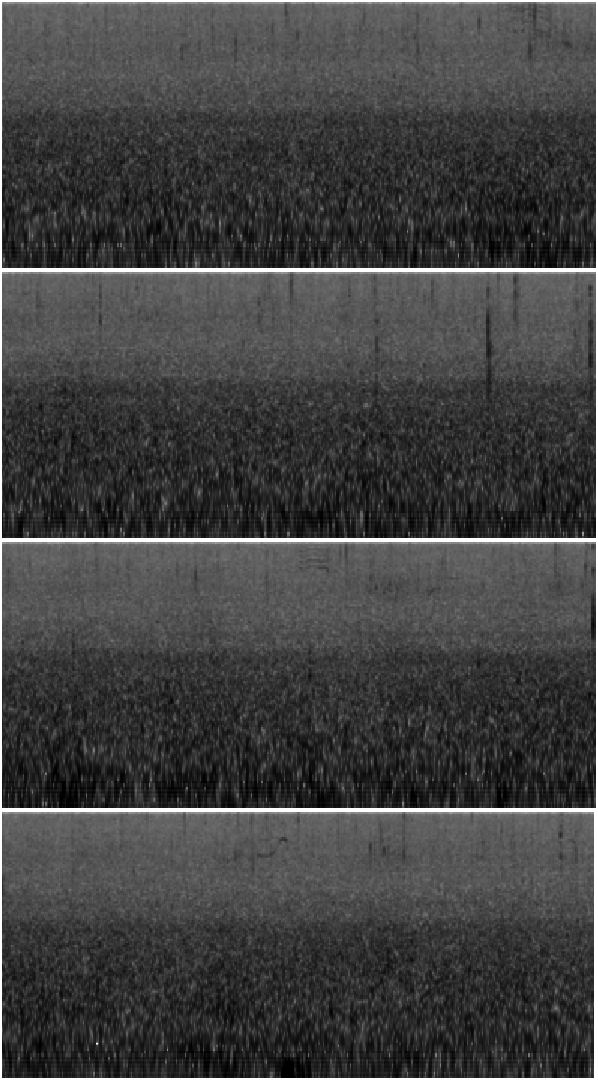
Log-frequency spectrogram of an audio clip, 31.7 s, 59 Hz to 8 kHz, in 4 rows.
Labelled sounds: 7.0	7.3	Pacific white-sided dolphin, 5.5 to 6.3 kHz
19.8	20.3	Pacific white-sided dolphin, 4.5 to 6.9 kHz
27.1	27.4	Pacific white-sided dolphin, 3.5 to 3.8 kHz

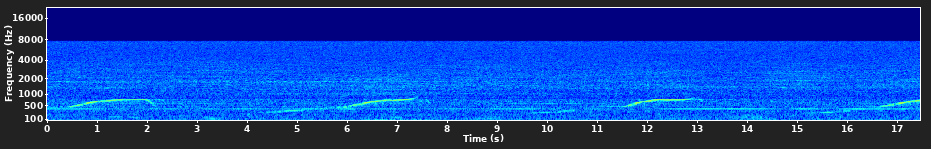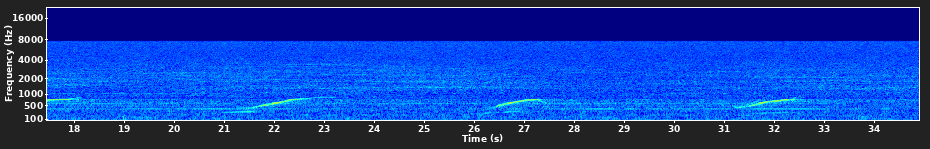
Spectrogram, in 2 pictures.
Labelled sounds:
7.0	7.5	humpback whale, 0.80 to 0.90 kHz
12.1	13.0	humpback whale, 0.80 to 0.86 kHz
17.5	18.2	humpback whale, 0.80 to 0.90 kHz
22.3	23.1	humpback whale, 0.80 to 0.90 kHz

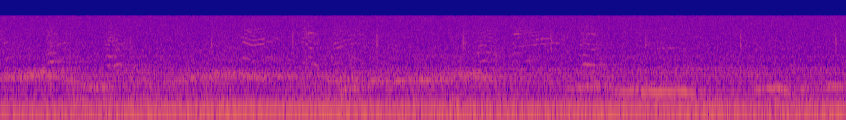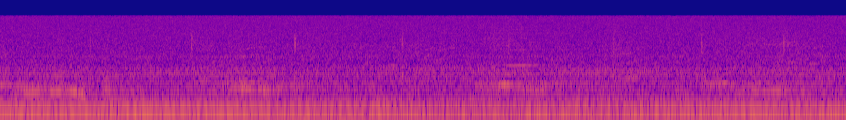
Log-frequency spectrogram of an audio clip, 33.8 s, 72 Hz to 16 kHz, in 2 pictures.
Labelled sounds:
1.0	1.4	humpback whale, 0.93 to 2.4 kHz
2.2	2.5	humpback whale, 2.1 to 2.3 kHz
4.8	6.3	humpback whale, 2.0 to 3.0 kHz
6.7	7.0	humpback whale, 1.8 to 2.1 kHz
10.3	11.0	humpback whale, 2.0 to 4.1 kHz
11.6	12.0	humpback whale, 0.80 to 3.6 kHz
21.8	22.0	humpback whale, 1.7 to 1.9 kHz
27.0	27.5	humpback whale, 0.80 to 0.90 kHz
29.3	29.6	humpback whale, 1.3 to 1.5 kHz

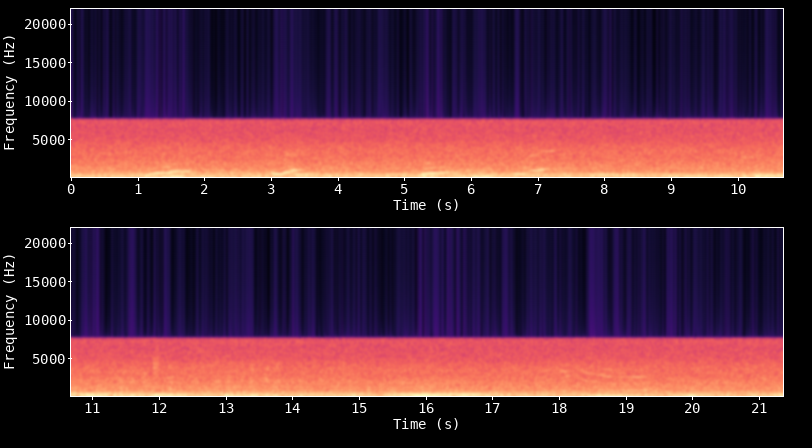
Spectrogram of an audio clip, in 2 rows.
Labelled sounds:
1.5	1.8	humpback whale, 0.80 to 0.99 kHz
5.4	5.6	humpback whale, 1.3 to 1.5 kHz
7.0	7.3	humpback whale, 3.5 to 3.6 kHz
18.6	19.3	humpback whale, 2.6 to 2.9 kHz

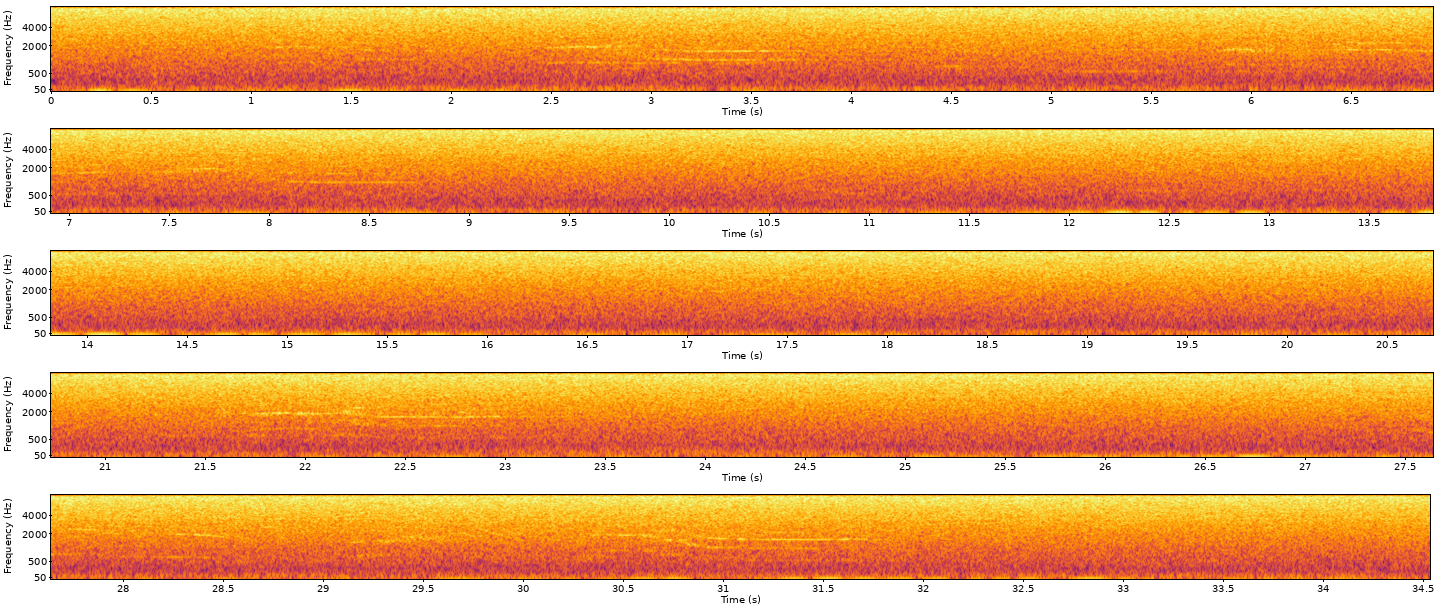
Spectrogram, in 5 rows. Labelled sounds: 2.5	3.5	killer whale, Bigg's (transient), 1.0 to 2.0 kHz
5.8	6.1	killer whale, Bigg's (transient), 1.5 to 1.9 kHz
8.1	8.6	killer whale, Bigg's (transient), 0.99 to 1.2 kHz
21.7	23.0	killer whale, Bigg's (transient), 1.5 to 2.0 kHz
28.2	28.5	killer whale, Bigg's (transient), 1.7 to 2.0 kHz
29.4	31.6	killer whale, Bigg's (transient), 1.0 to 2.0 kHz

